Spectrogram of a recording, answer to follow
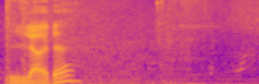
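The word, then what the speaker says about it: Lyuda: Leuda is apparently pronounced Luda or Luda.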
